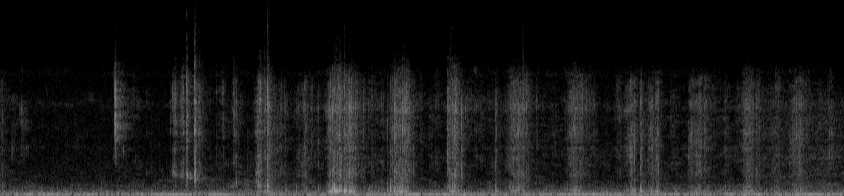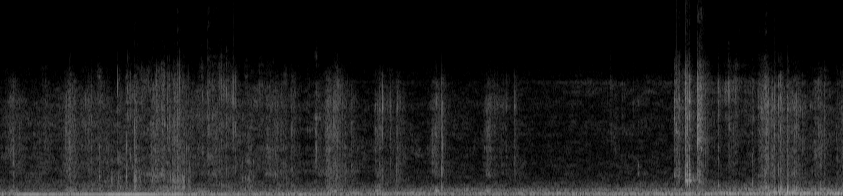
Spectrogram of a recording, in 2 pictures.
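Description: Frosty ice chunks being bitten and crunched in the mouth: a quick run of sharp crunches that thins out, with a louder crunch near the end.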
